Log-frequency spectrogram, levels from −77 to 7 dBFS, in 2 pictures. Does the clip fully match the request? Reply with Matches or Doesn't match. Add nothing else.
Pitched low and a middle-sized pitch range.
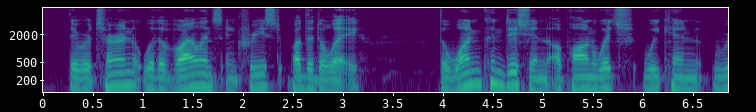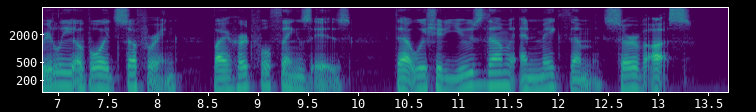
Matches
